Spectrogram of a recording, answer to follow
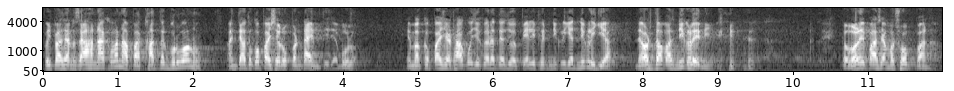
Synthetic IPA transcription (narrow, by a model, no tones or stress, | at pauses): pət͡ʃipaːʃanesaɦanakʰʋanapakʰaːt̪əɾbʱʊɾʋanũː | ə̰nt̪jat̪okəpːaʃeɾopːənʈaːimt̪ʰid͡ʒa̰jbolo̰ | emãkəpːaʃ̬aʈʰaːkod͡ʒikəɾjet̪ed͡ʒopɛlipʰeɾnɪkɭiɡjat̪nɪkɭiɡjaneəɾd̪ʱapasnɪkɭenḭː | t̪oʋəɭepaːʃamãt͡ʃʰopʋa̰ːna̰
